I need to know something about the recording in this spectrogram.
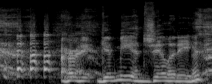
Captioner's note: laughing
